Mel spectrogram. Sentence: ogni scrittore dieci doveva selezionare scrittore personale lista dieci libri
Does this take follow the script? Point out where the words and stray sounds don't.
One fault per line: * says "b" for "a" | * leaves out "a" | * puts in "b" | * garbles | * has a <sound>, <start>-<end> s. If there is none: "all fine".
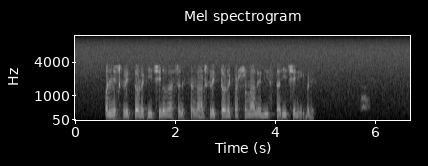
* has a bark, 5.7-5.9 s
